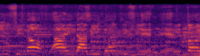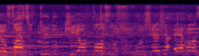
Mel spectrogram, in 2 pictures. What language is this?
Portuguese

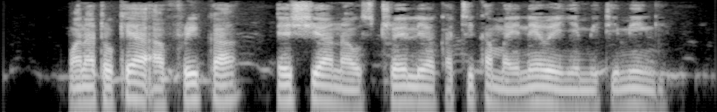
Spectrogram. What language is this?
Swahili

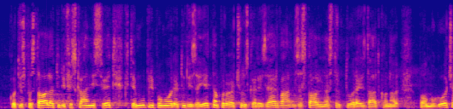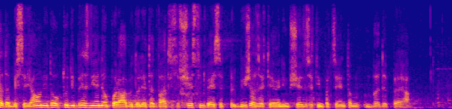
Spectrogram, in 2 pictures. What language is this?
Slovenian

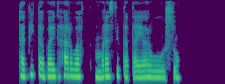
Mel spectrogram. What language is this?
Pashto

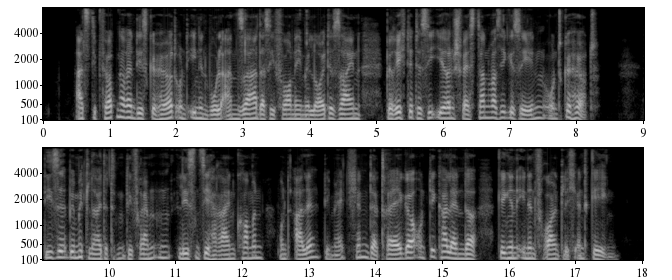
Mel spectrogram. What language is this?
German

